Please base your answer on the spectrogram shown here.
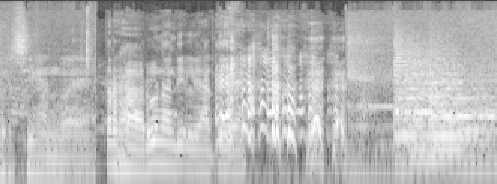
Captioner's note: laugh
